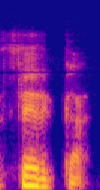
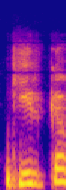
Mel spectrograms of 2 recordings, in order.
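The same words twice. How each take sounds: First: "cerca" with a "th" at the start; Spanish soft C. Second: "Kirka" with a hard k first; Latin hard C. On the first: Teacher derives Spanish from Latin, soft-C cerca. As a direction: say "cerca" the Castilian way, th-er-ka. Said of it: "cerca en español". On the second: Teacher derives Spanish from Latin, hard-C Kirka. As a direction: say "Kirka", k not th. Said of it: "va a dar cerca". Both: Shown as a demonstration.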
